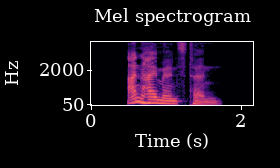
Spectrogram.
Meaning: 1. superlative degree of anheimelnd 2. inflection of anheimelnd: strong genitive masculine/neuter singular superlative degree
- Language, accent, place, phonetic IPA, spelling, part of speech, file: German, Germany, Berlin, [ˈanˌhaɪ̯ml̩nt͡stn̩], anheimelndsten, adjective, De-anheimelndsten.ogg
